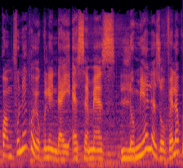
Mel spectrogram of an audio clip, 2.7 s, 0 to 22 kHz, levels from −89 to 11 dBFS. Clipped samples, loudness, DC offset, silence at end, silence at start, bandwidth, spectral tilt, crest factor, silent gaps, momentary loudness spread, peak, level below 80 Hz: under 0.1%; -14 LUFS; under 0.1%; 0 s; 0 s; 18.5 kHz; -3.5 dB/octave; 14 dB; none; 3 LU; 0 dBFS; -38 dBFS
